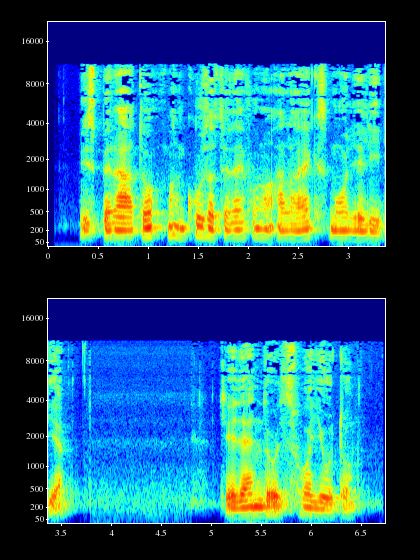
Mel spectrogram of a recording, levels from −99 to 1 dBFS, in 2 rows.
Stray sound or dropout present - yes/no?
no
